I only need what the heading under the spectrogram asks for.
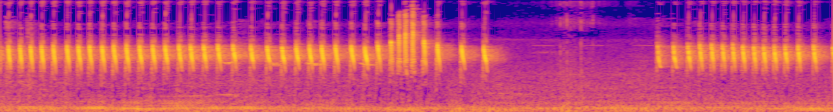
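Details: Very fast, steady chirping trill from a prolific songbird, recorded for song training, with a brief harsh flourish, a short pause, then the rapid chirping resumes.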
